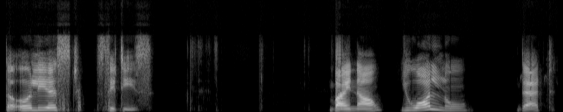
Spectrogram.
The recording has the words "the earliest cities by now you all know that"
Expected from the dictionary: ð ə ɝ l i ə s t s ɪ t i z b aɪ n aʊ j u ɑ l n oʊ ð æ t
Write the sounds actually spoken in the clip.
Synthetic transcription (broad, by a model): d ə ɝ l i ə s t s ɪ t i z b aɪ n aʊ j u ɑ l n oʊ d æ t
